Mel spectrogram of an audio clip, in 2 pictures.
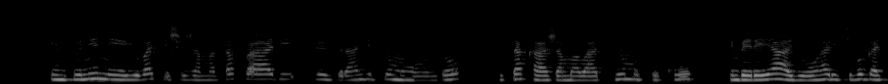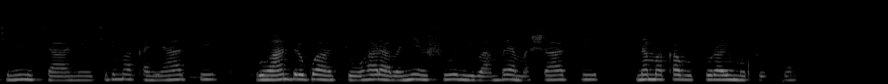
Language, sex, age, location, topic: Kinyarwanda, female, 18-24, Huye, education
